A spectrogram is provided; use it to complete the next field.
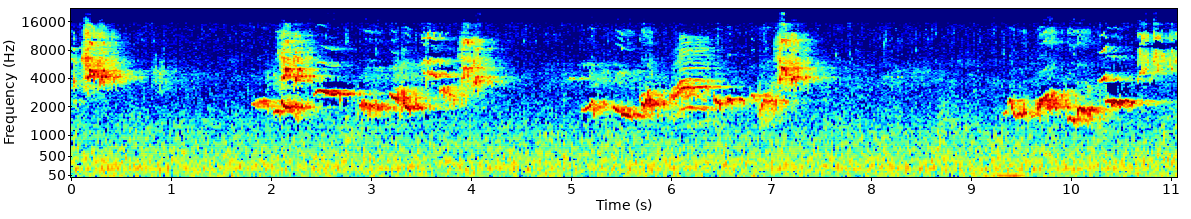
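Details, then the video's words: Forest birdsong of chirped, twittering phrases, some sliding and warbled, coming in clusters every couple of seconds with quieter pauses between. Several birds seem to overlap against a faint, even background hiss. "Пение птиц в лесу"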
